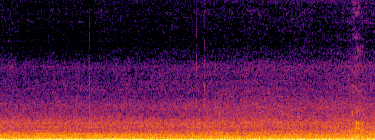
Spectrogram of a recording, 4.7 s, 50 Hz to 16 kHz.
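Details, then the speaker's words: 1925 Pierce-Arrow Series 80 Opera Coupe, manual transmission, push-button floor starter: low, soft, even rumble with no knocks or misses, oil pressure up; old engine idling nicely and healthy. "Push button right there. Manual transmission. You can hear it fired up, idling nicely."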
